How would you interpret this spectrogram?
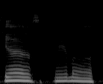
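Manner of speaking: lightly voiced angel on the shoulder; a hint of a sweet tempting angel; angel hot dog voice. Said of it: "angel hot dog".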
